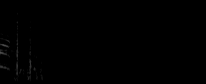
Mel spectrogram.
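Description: The end of a peacock's call, dying away within the first second; near silence for the rest.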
